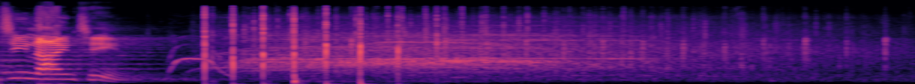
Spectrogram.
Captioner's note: applause and cheering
